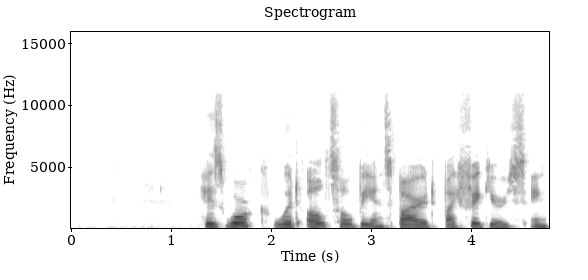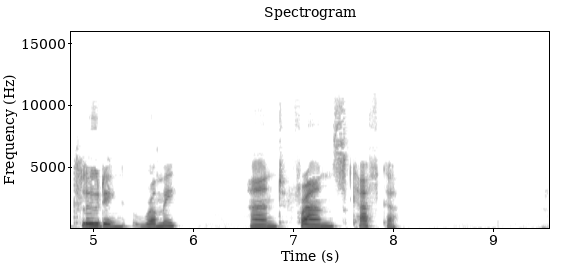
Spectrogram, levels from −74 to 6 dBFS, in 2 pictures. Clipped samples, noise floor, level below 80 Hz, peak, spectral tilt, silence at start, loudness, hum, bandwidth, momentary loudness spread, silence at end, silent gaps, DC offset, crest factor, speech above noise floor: under 0.1%; -73 dBFS; -72 dBFS; -2 dBFS; -6 dB/octave; 1.3 s; -24 LUFS; none; 11 kHz; 10 LU; 1.55 s; none; under 0.1%; 22 dB; 49 dB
